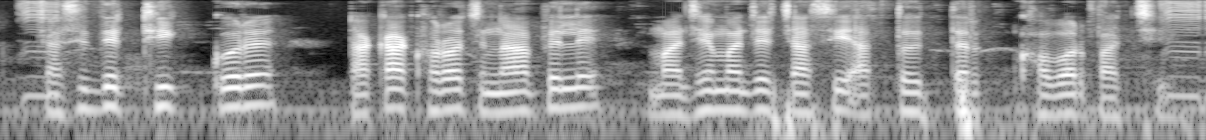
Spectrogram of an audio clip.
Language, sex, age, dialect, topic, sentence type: Bengali, male, <18, Western, agriculture, statement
